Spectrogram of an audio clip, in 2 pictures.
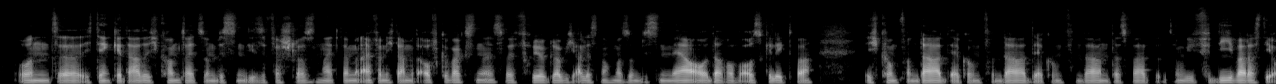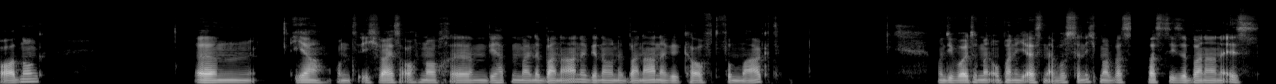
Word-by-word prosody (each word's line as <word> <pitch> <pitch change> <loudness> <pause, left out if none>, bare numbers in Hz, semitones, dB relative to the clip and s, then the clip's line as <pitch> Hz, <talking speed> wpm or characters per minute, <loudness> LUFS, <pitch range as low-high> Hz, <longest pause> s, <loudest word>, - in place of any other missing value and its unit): Und, 90 -2 0
äh, 85 -1 +4
ich - - -8
denke, 85 -1 +1
dadurch 85 +2 +1
kommt 90 +1 -4
halt 85 - 0
so - - -6
'n 85 - -5
bisschen 85 +2 -5
diese 85 +2 -6
Verschlossenheit, 85 +1 -4
weil 85 - 0
man 90 - -1
einfach 95 - +1
nicht 90 0 -6
damit 85 -1 -1
aufgewachsen 100 0 -2
ist. 100 0 -6
Weil 90 - -1
früher, 95 -1 0
glaube 90 +1 +1
ich, 90 - -3
alles 90 +1 -3
noch 95 -1 -7
mal 90 -1 -4
so 90 - -6
'n 85 - -6
bisschen 85 +1 -7
mehr 90 +3 +5
au - - +6
darauf - - +1
ausgelegt 90 -1 0
war: - - +2 0.5
Ich - - -2
komme 90 -2 -2
von 80 +1 -6
da, 90 +2 +7
der 80 - -1
kommt 80 +1 -7
von 80 - -10
da, 90 +1 +4
der - - -2
kommt 85 +2 -12
von 80 - -14
da. 85 +1 +3
Und 85 -3 -5
das 80 +1 -6
war 85 -1 0 0.2
irgendwie 90 -1 -5
für 85 - -8
die 100 +1 +1
war 90 - +9
das 90 -1 +1
die - - 0
Ordnung. 125 +6 +3 1.5
Ähm, 95 -1 +5 0.4
ja, 100 -4 +2
und 90 -2 -6
ich 100 -3 -5
weiß 95 +1 +4
auch 100 - -2
noch, 95 -1 -2
ähm: 95 -1 0
Wir 95 0 0
hatten 100 +1 -6
mal 95 -1 0
'ne 95 0 -1
Banane 90 +5 +1
genau, 95 -1 -1
'ne 90 -1 -4
Banane 95 +2 +1
gekauft 90 0 -1
vom 90 0 -4
Markt 85 0 -1 1.6
und 95 0 -1
die 95 - 0
wollte 100 +2 +5
mein 100 -1 -1
Opa 100 0 0
nicht 95 -1 -2
essen. 100 - +3
Er 85 - -1
wusste 100 0 -2
nicht 110 +3 -6
mal, 95 -3 0
was 100 0 -2
was 100 0 +2
diese 100 -2 -1
Banane 95 0 +1
ist. - - -2
95 Hz, 215 wpm, -27 LUFS, 85-100 Hz, 1.6 s, war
